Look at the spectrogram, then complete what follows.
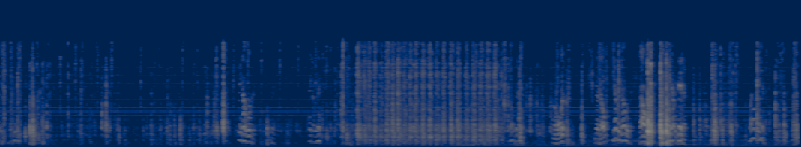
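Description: Near silence: faint outdoor background with a few faint chirps and scattered light clicks, the loudest cluster of clicks about nine seconds in.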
